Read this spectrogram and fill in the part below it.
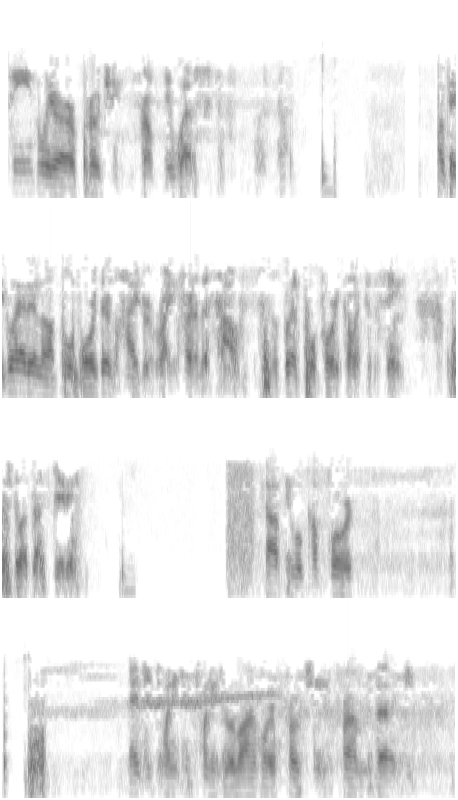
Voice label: Fire Dpts VHF 154.800 Patch, scanner

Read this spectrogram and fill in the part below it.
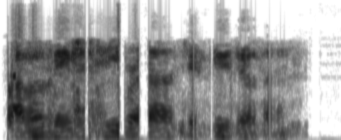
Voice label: Police, scanner audio trunk; H-Scottsdale

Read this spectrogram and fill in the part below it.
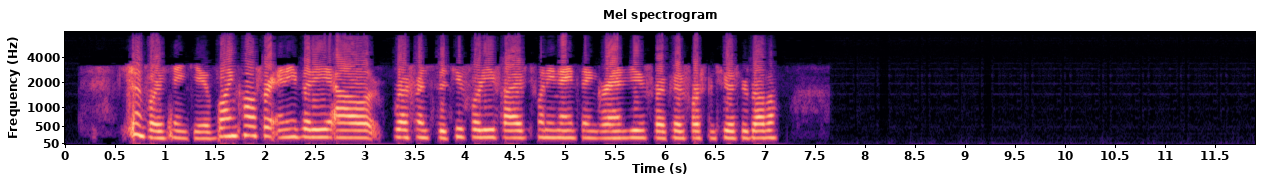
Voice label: Phoenix PD, scanner audio

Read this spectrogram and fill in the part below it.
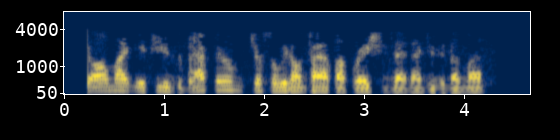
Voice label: Light Rail Emergency, scanner

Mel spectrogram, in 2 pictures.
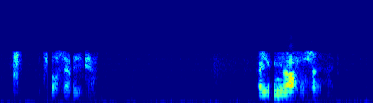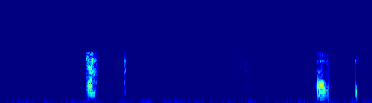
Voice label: Police, scanner

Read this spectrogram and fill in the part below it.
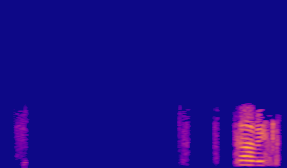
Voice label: Court Security Dispatch, scanner

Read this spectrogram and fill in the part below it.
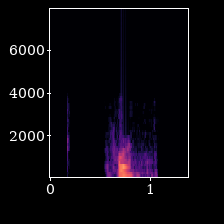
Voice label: Sheriffs Office, scanner; Maricopa County; D1 Southeast; Chandler-Mesa Simulcast

